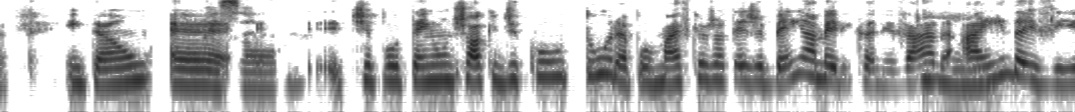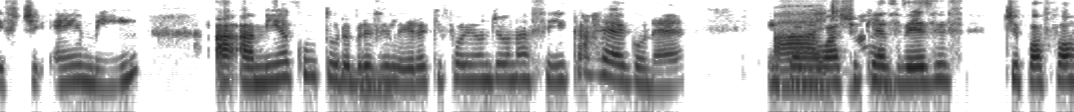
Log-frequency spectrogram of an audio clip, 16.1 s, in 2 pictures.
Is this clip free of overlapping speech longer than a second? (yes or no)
no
